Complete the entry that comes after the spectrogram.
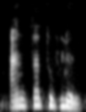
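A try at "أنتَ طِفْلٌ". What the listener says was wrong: তিফলুন, তুফলুন কি? জেরের জায়গায় তেজ দিলে।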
